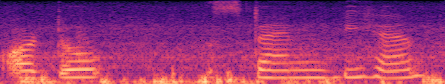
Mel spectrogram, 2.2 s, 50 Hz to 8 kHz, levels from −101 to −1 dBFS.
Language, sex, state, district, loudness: Hindi, female, Maharashtra, Gondia, -18 LUFS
